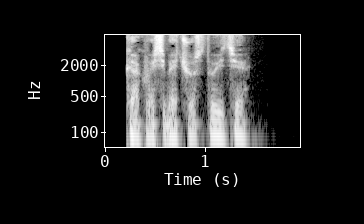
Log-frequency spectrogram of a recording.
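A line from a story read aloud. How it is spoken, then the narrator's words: Quick whispered question. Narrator (Russian): быстро спросил он шепотом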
